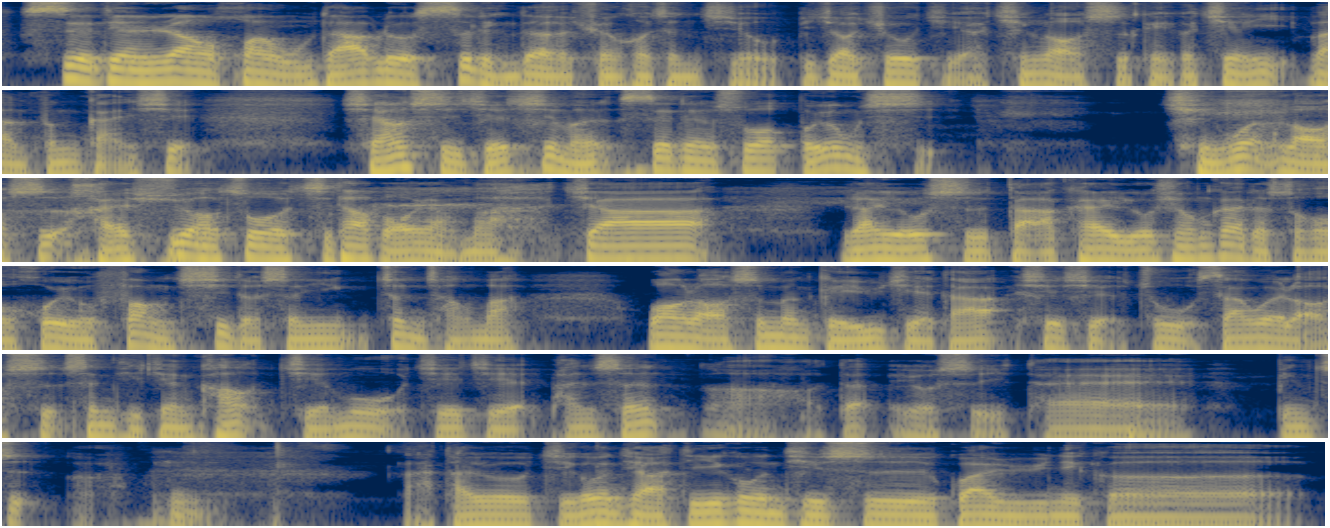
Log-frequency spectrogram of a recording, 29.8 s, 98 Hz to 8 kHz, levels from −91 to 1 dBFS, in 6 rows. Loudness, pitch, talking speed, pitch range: -21 LUFS, 95 Hz, 260 characters per minute, 85-105 Hz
